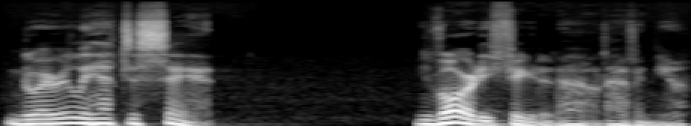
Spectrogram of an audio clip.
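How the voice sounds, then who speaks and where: Male actor as devoted, courtly butler for ASMR roleplay; soft-spoken, husky, slightly gravelly, politely flirtatious, prone to hesitation. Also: mid-range voice, animated, fast talker. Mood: fond, flirtatious. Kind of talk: ASMR roleplay voice acting, intimate one-sided dialogue.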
